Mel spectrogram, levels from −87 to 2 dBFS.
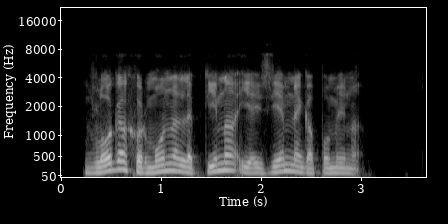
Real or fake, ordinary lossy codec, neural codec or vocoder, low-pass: fake; Opus, 16 kbps; codec, 16 kHz, 4.8 kbps, FACodec; 7.2 kHz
